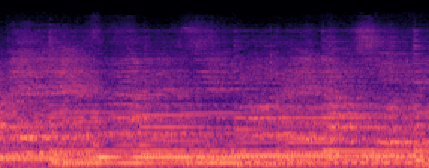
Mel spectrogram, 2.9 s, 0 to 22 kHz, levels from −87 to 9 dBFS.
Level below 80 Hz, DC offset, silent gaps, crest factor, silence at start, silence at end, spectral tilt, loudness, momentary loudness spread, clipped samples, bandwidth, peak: -38 dBFS; under 0.1%; none; 12 dB; 0 s; 0 s; -7.5 dB/octave; -16 LUFS; 1 LU; under 0.1%; 12 kHz; -4 dBFS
